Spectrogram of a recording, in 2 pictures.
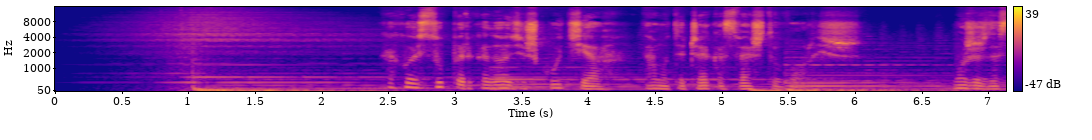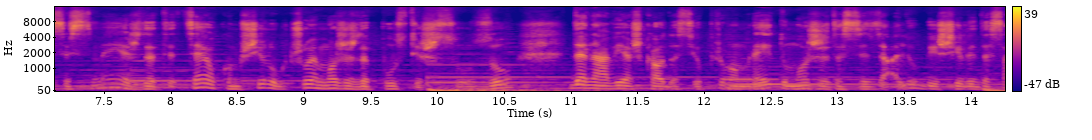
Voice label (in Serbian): Reklama; voice-over; In Slovak Language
